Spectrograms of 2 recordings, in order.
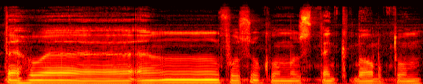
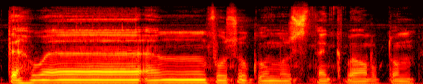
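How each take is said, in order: No difference in how they are said.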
